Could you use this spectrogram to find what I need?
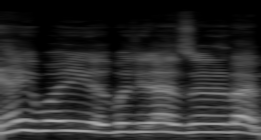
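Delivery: play-acted innocent casual tone. Retelling walking up to a girl, imitating himself asking innocently. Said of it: "as very innocently".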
